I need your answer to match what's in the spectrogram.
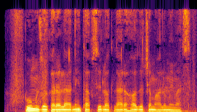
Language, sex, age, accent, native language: Uzbek, male, 18-24, Farg'ona, Tajik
